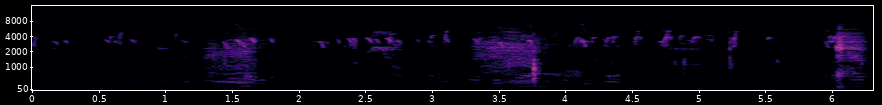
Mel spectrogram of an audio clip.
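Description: A brood of chicks peeping, many short high peeps, as they feed, with three louder short rough sounds about a second and a half, three and a half, and six seconds in.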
